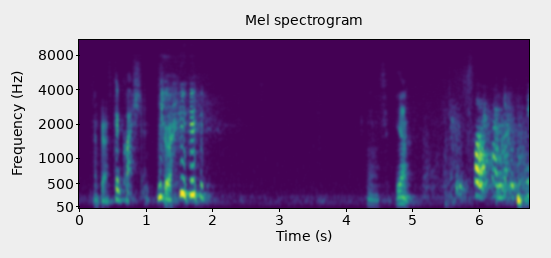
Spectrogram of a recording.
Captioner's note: laugh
